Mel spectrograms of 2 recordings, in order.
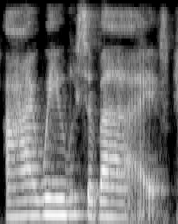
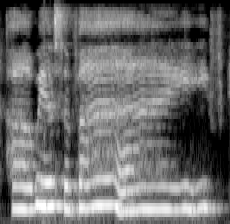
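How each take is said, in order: First: Said in the usual way. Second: Slow, higher, sung "I will survive"; sung, belt the song line slowly. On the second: Acted.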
